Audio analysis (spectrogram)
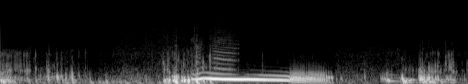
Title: Stomach Growling!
